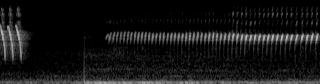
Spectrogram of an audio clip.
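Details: Canary singing as a training lure for other canaries: a short burst of trilled notes, a quiet moment with low rumble, then a sustained buzzy trill that grows louder and more pulsed.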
